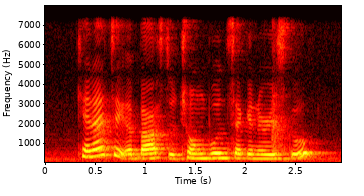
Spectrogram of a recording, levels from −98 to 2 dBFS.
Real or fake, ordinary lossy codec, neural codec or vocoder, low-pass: real; none; none; 7.2 kHz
